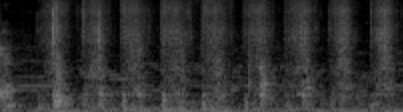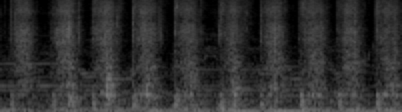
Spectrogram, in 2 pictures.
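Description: Sandpaper rubbed fast back and forth over denim jeans, rasping strokes about three to four a second, wearing the fabric down to distress it.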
